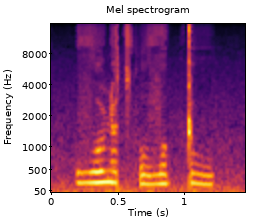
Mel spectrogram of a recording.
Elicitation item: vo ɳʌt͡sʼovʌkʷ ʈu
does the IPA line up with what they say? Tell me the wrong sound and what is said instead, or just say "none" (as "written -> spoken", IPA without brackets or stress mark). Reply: none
